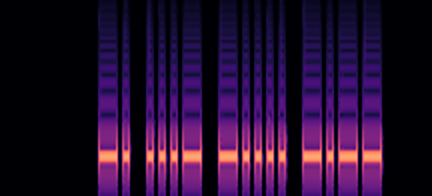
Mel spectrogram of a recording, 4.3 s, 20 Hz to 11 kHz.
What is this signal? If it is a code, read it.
Morse code, heard as a keyed tone, about 20 wpm, 700 Hz. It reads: NV6Y
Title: USA Call Signs - 4 Characters - Repeated 3x - 20wpm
